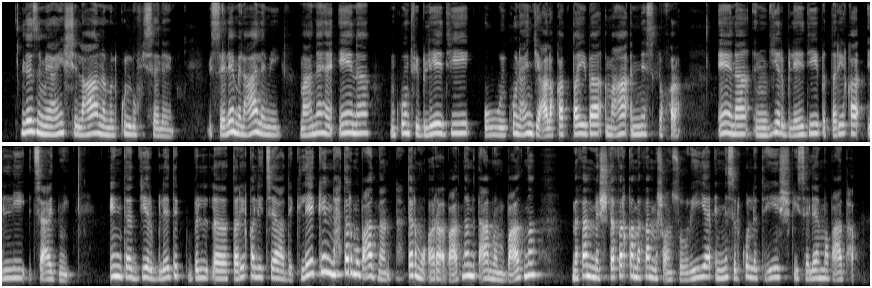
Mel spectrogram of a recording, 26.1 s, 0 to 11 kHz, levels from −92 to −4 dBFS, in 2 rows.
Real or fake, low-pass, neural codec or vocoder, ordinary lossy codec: real; none; none; none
